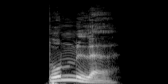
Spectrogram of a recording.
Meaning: inflection of bummeln: 1. first-person singular present 2. singular imperative 3. first/third-person singular subjunctive I
- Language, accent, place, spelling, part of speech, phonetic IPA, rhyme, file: German, Germany, Berlin, bummle, verb, [ˈbʊmlə], -ʊmlə, De-bummle.ogg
